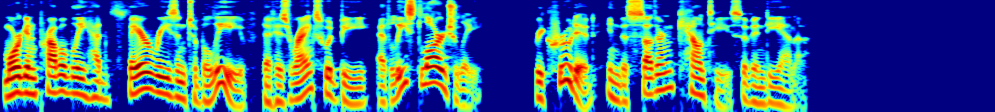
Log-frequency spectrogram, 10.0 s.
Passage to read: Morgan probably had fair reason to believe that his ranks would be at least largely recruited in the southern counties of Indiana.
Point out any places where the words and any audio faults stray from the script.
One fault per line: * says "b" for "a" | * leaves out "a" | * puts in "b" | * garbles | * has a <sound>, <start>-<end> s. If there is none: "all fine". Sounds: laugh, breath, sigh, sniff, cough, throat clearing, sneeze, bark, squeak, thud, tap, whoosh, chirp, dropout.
all fine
